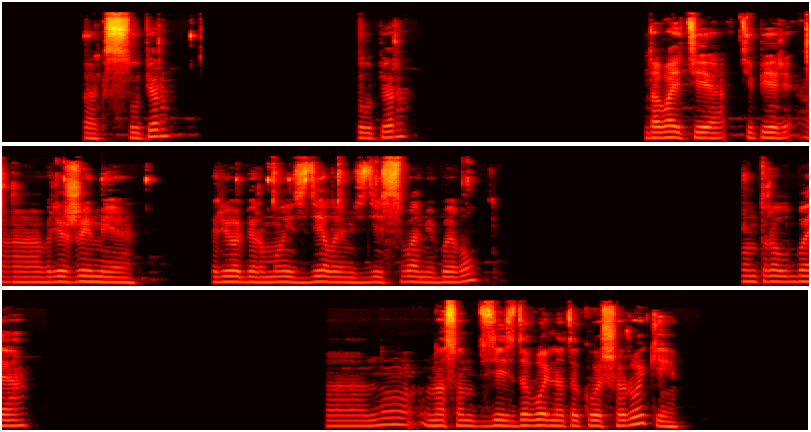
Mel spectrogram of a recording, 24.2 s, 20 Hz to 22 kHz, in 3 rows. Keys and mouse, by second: 0.6 shift+middle click, 1.0 middle click, 2.0 shift+middle drag, 2.7-5.1 middle drag, 5.4 shift+middle click, 6.0 shift+middle drag, 7.9 Tab, 8.5 right click, 8.9 middle click, 10.2 middle click, 10.8 shift+middle click, 13.1 middle click, 13.6 shift+middle click, 15.2 ctrl+b.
